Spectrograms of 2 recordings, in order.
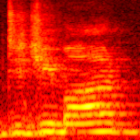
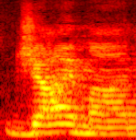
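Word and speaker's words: Djimon: I always thought of calling him Digimon because it's kind of similar spelling, but it's Jaimon. I guess the D is silent.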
